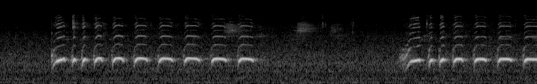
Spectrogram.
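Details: A wild male and female zebra dove answer each other in the morning beside clear running water, giving two bursts of clear, hollow cooing notes about four per second, with a short pause between and a faint background hiss.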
